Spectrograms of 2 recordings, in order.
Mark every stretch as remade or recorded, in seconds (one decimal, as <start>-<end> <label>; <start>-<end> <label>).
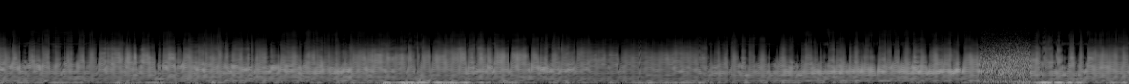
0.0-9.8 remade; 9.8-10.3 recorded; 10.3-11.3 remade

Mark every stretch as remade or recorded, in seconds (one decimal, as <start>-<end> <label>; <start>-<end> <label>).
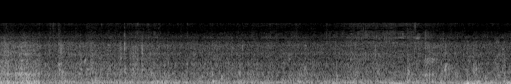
0.0-0.7 recorded; 0.7-1.3 remade; 1.3-4.0 recorded; 4.0-5.1 remade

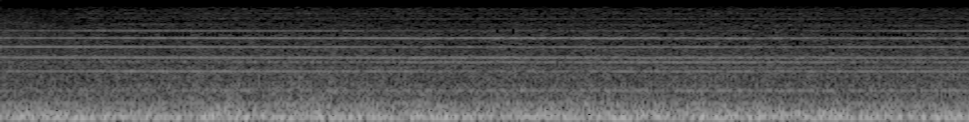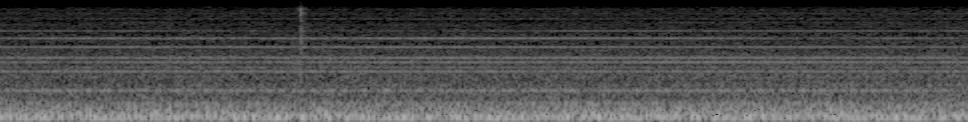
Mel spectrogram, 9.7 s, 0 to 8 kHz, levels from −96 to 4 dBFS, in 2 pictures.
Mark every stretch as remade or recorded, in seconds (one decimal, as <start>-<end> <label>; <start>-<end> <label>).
0.0-2.1 recorded; 2.1-4.2 remade; 4.2-5.5 recorded; 5.5-6.7 remade; 6.7-9.7 recorded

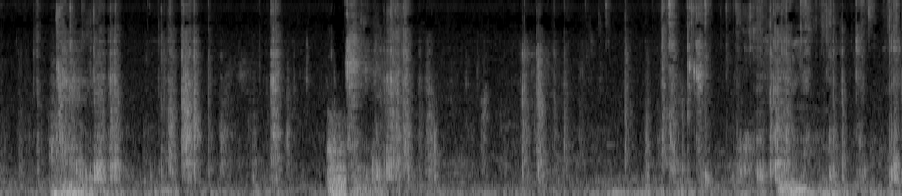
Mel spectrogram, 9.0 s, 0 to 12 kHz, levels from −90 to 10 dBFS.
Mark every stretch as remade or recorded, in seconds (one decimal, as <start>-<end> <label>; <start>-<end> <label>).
0.0-2.2 remade; 2.2-3.7 recorded; 3.7-6.9 remade; 6.9-7.6 recorded; 7.6-9.0 remade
